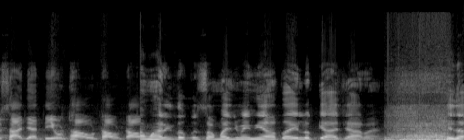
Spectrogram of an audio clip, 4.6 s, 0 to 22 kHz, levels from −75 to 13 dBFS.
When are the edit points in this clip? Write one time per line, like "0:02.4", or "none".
0:01.4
